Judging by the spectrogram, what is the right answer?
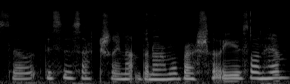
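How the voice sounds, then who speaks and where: Soft-spoken and gentle in tone, a woman talks. She keeps a moderate pace. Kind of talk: ASMR soft-spoken talk to camera while petting and brushing a dog. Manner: soft-spoken, gentle.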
